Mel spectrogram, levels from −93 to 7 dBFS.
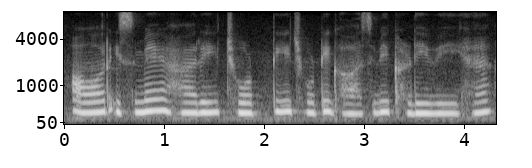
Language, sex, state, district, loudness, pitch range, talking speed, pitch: Hindi, female, Uttar Pradesh, Saharanpur, -14 LUFS, 230-255 Hz, 140 wpm, 235 Hz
